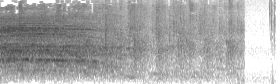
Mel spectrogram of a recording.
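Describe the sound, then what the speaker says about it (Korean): An audience at a youth humanities concert in a high school hall in Yangpyeong gives a short burst of applause. The clapping is dense at first, then thins and fades out within a few seconds. "신기하면 다시 한번 박수를 쳐주시든가."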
